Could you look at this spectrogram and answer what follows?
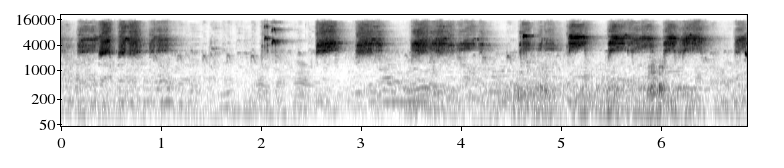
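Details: Black francolin, known locally as kala tetar, kept in the UK: grating, scratchy notes in quick bursts spaced by brief gaps, with a man's low speech audible in the background.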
